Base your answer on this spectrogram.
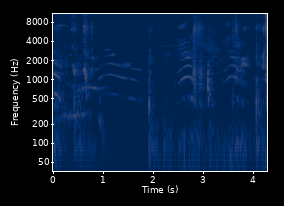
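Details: Kitten stuck high on a very tall, thin tree during a risky rescue, crying with drawn-out, falling meows, a short pause, then more repeated plaintive meows over background rustling and handling noise.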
